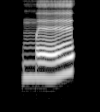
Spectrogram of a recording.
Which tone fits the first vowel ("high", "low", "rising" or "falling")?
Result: rising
